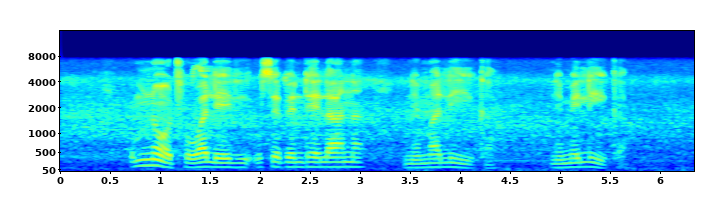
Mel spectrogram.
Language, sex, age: Swati, male, 23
